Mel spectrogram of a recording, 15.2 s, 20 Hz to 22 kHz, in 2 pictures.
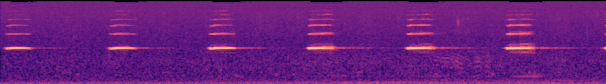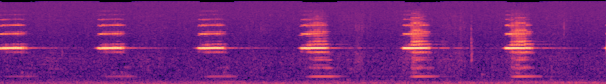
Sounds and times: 10.0s swinging-singing pontoon footbridge 15.1s

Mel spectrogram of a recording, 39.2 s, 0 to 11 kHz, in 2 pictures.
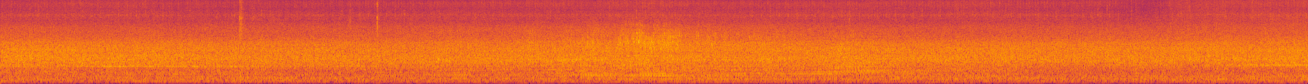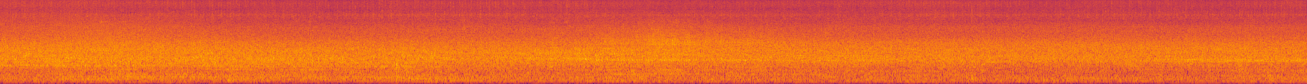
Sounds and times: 0.0s cars and trucks can be heard pulling in and out 39.2s
0.0s roar of traffic is constant 39.2s

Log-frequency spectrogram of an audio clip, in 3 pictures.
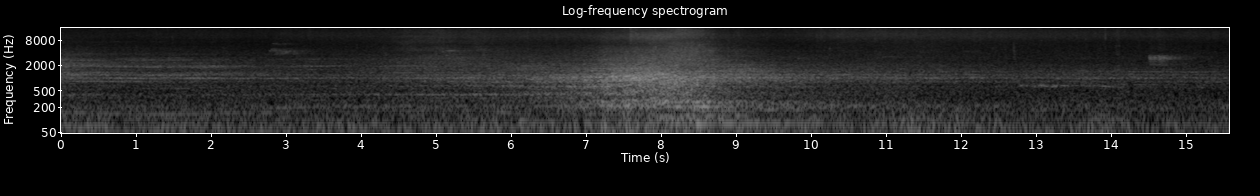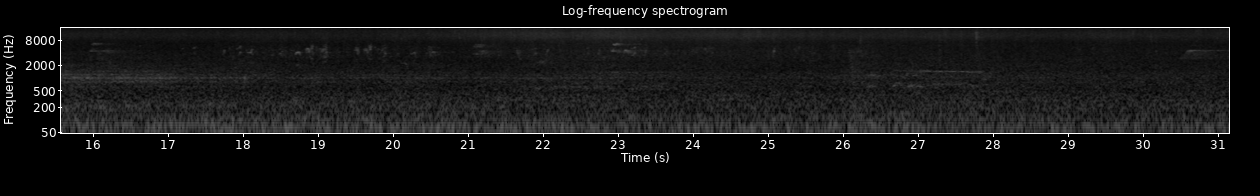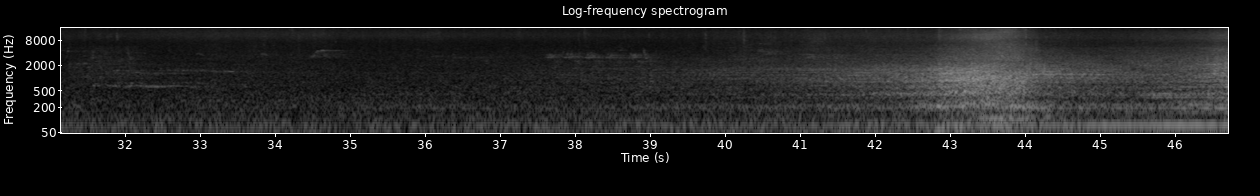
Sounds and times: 0.0s Traffic sound 17.7s
32.1s Traffic sound 46.7s

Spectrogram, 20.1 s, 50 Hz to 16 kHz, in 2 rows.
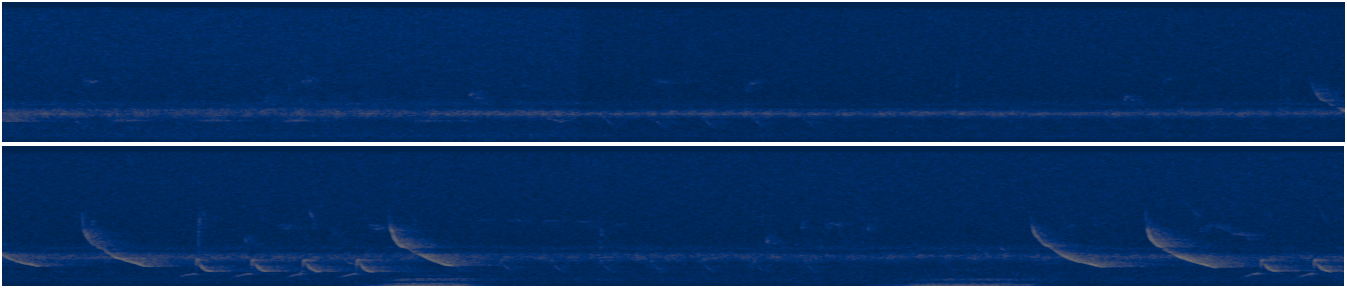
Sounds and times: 0.0s Birds 20.1s
0.0s light wind in the trees 20.1s
12.9s bulls and cows calling and mooing 13.8s

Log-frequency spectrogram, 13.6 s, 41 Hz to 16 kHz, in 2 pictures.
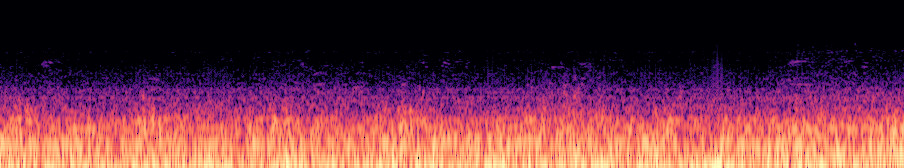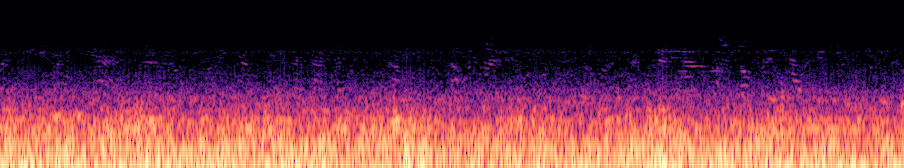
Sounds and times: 0.0s Interior of the train 13.5s

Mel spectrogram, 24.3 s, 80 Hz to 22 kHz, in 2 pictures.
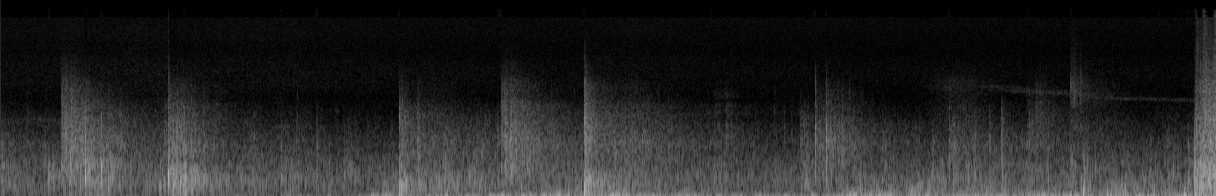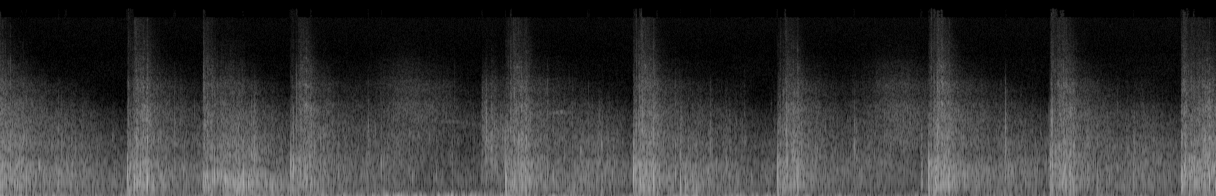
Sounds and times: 0.0s fireworks 24.3s

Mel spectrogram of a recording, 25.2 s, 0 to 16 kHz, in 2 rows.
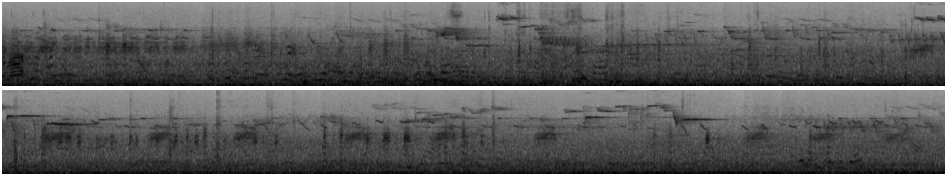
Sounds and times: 13.0s ducks 20.0s

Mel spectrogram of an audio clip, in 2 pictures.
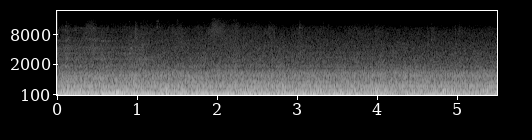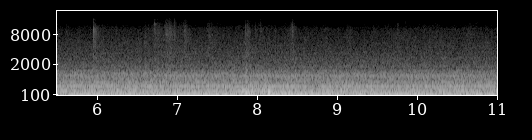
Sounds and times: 0.0s Blue Line train 11.0s

